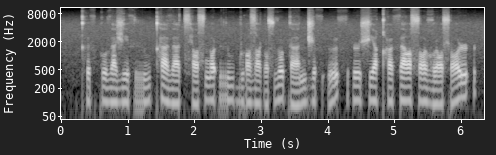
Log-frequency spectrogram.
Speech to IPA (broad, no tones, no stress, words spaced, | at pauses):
kʰəθkoðaʒeθ ru kʰaðat͡sʰesˤ ŋə˞ʔru ɡuɽezˤaɡʊsˤ ðuka nd͡ʒəθʔɵθ | ə˞ʃe qʰʊθa sˤə˞ʁʷə˞sˤ ɽə˞ʔ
